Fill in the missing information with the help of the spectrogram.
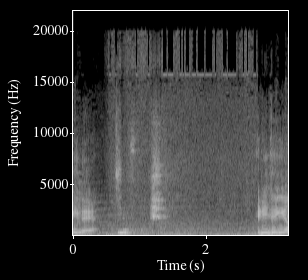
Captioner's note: sobbing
